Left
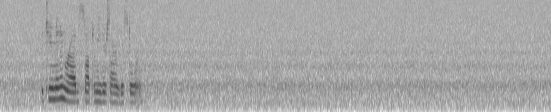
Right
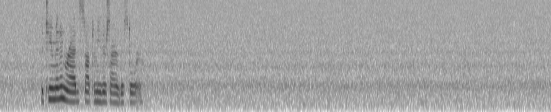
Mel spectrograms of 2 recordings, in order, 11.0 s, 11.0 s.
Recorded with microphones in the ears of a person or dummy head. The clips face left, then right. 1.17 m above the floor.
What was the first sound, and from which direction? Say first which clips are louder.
A woman speaking: right 5 dB; 40° right (ahead or behind).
